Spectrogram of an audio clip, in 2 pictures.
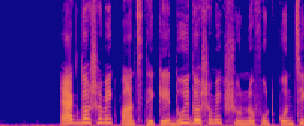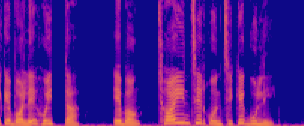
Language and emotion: Bengali, neutral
